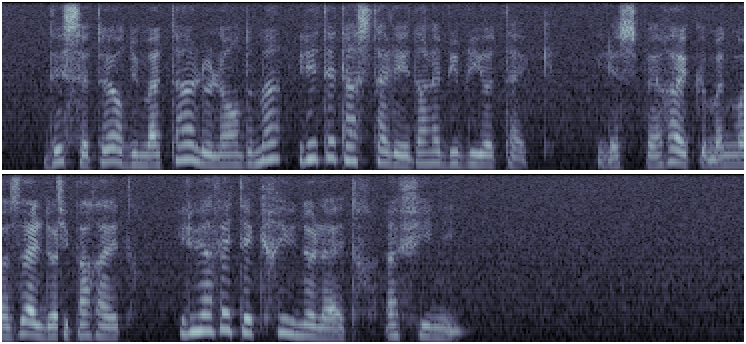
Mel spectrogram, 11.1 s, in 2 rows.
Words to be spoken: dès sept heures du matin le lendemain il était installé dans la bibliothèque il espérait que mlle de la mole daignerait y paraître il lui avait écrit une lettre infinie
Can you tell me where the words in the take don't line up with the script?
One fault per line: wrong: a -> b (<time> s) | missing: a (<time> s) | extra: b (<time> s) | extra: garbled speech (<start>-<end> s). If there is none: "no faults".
missing: la mole daignerait (6.0 s)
